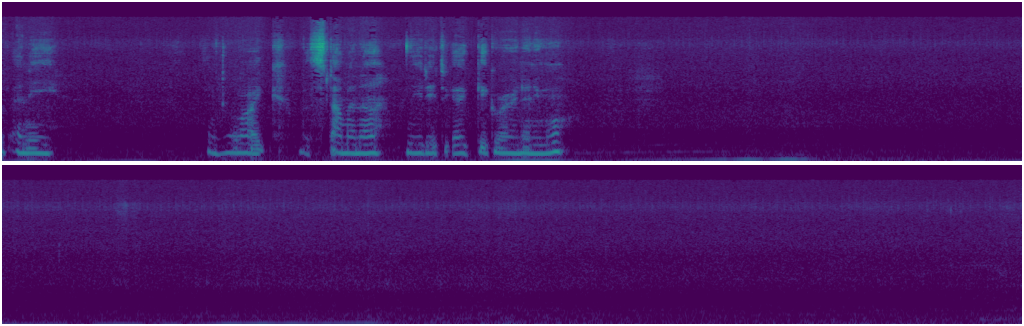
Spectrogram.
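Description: A paintbrush strokes softly across a painted surface.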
